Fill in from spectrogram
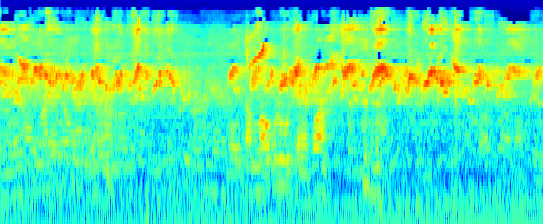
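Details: Red-whiskered bulbuls at a singing competition: dense overlapping chirpy phrases, bright warbled notes repeating quickly without pause, several birds singing at once over a low background hum.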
